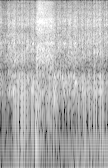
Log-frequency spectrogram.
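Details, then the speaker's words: Traxxas Spartan RC boat steering servo that stopped working after a short run: harsh, uneven grinding buzz with a loud surge early on as the servo jitters; owner thinks he broke it, cause unknown. "I think I just completely broke it I don't think it's supposed to be making that sound"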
